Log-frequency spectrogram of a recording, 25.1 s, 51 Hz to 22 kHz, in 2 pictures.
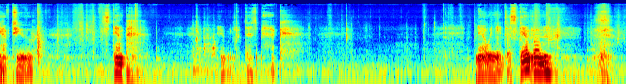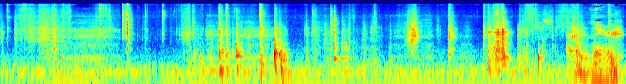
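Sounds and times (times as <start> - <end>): paper rustling: 12.2 - 16.6.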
